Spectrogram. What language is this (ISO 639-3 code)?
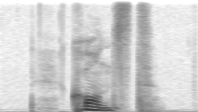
swe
